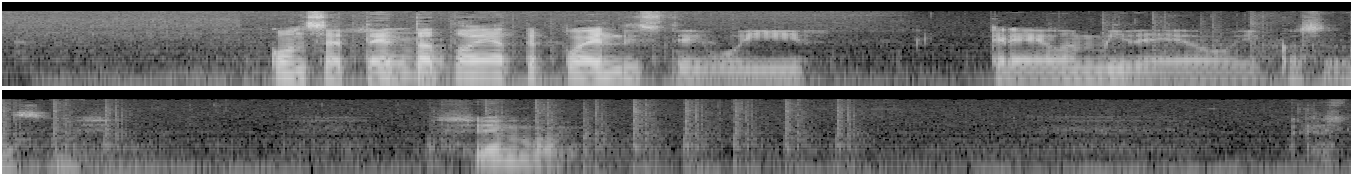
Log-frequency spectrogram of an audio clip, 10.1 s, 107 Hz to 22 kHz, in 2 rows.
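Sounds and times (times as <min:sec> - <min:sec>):
low steady hum: 0:00.0 - 0:10.1
speech: 0:01.0 - 0:05.6, 0:06.8 - 0:07.4
knocks on a door: 0:04.1 - 0:05.6, 0:07.0 - 0:08.4.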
